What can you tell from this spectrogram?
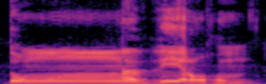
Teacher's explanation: یہاں را سے پہلے زیر ہے، اس را کو باریک پڑھیں گے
